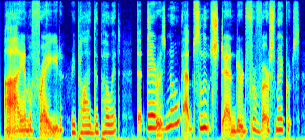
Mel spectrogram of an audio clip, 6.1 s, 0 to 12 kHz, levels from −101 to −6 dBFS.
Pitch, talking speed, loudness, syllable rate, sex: 245 Hz, 145 wpm, -23 LUFS, 4.6 syllables/s, female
